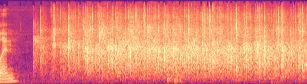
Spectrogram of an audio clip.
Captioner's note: applause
